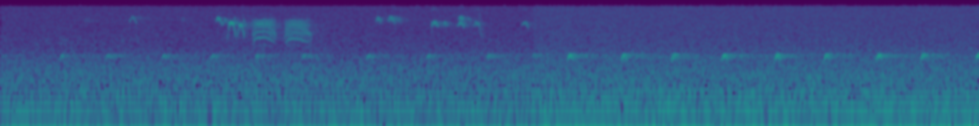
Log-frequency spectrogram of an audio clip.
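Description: Faint birdsong in a conifer forest: one bird repeats a short, even-pitched note two to three times a second, and another gives a quick burst of high chirps about two seconds in, with a few more high chirps shortly after.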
